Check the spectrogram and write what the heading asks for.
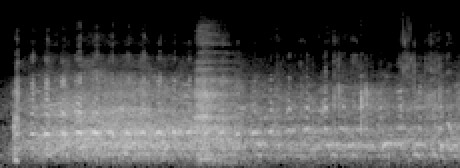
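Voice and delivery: long breathy groan of despair; long exasperated sigh. Real, not acted. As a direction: let out a long defeated sigh. Devastated by boss's joke.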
